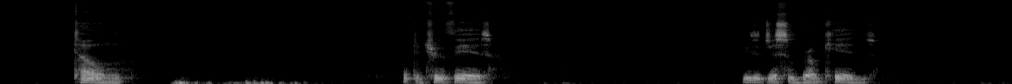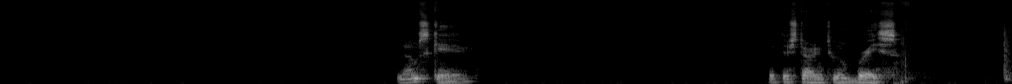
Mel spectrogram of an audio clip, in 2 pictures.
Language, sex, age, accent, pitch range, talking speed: English, male, 60-79, American, 65-75 Hz, 55 wpm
